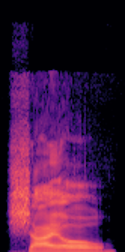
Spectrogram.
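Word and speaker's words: Xiaonan: Jan Shayo. Jan Shayo. Starts with an X. Jan Shayo. I believe I'm pronouncing that correct.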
